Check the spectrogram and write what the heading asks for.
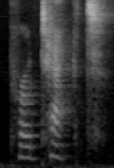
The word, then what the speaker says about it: protect: The next one is protect. Protect. Protect. That has that tricky sound at the end. K-t.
